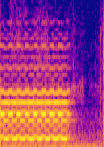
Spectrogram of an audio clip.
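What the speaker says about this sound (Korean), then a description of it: "그 사이에 걸려온 전화 받아보겠습니다" An incoming call rings on a live stock-advice broadcast: a loud, bright electronic phone trill holds for about a second and stops sharply, leaving only faint room noise and a small click.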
